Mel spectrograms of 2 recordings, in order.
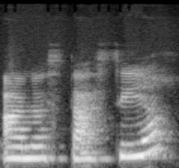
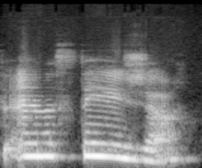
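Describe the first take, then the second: First: The name is said in non-English pronunciation. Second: The name is said in English pronunciation. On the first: "in my language we say Anastasia" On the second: "in English it's Anastasia"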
